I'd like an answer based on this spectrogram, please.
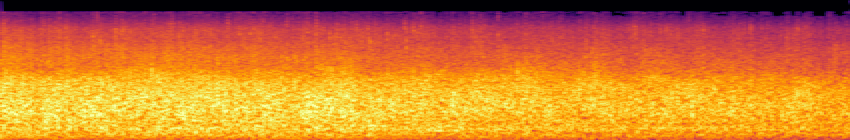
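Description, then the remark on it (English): Steady, dense audience applause for Oregon State University's work testing wave power sites fills the whole stretch, a broad even wash of many hands clapping at a fairly loud level with no talking over it, easing off only slightly at the end. “Let's give them a big round of applause for the work they're doing.”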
